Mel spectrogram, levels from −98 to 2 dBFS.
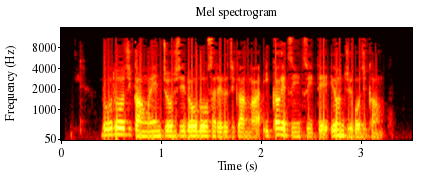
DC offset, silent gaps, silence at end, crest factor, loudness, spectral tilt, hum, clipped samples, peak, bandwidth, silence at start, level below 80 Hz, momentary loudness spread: under 0.1%; none; 0.3 s; 18 dB; -21 LUFS; -5.5 dB/octave; none; under 0.1%; -4 dBFS; 11.5 kHz; 0.4 s; -46 dBFS; 8 LU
